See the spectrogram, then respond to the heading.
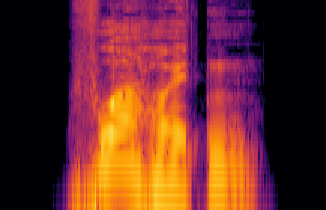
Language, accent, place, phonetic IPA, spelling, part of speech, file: German, Germany, Berlin, [ˈfoːɐ̯hɔɪ̯tn̩], Vorhäuten, noun, De-Vorhäuten.ogg
- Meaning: dative plural of Vorhaut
